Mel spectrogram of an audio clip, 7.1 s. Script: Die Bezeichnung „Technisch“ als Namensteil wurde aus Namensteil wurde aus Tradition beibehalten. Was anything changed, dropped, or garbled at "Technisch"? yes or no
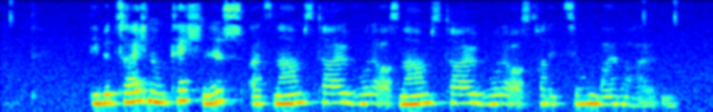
no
